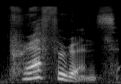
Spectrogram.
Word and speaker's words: preference: Do we stress on the second syllable fur? No, we stress on the first syllable, preference.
